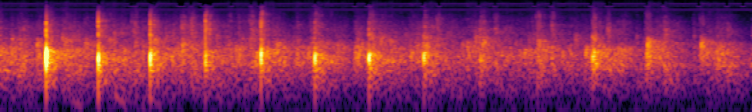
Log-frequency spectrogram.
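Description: A lecture audience at Cranbrook claps to welcome a speaker, a thin and fairly sparse applause with distinct, evenly spaced claps that stays moderate in level throughout.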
